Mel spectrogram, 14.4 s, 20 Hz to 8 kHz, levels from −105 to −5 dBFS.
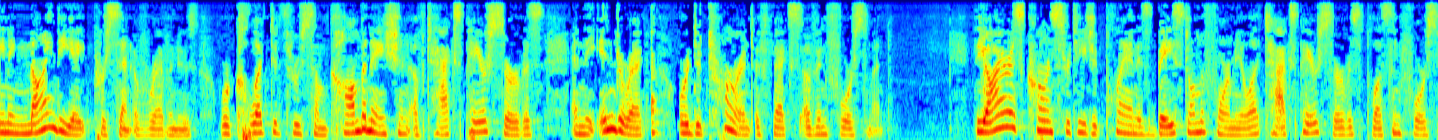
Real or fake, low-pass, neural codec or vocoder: real; 7.2 kHz; none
